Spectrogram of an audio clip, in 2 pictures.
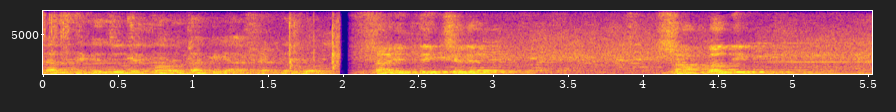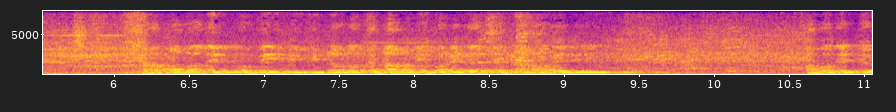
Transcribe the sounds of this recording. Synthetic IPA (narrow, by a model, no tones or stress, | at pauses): kat̪ʰeked͡ʑobekɔɾot̪akeja̰ʃakoɾlo̰ʃaɦit̪ːik̚t͡ɕʰilen | ʃaŋbad̪ik | ʃaabad̪eɾbobibibʱinːoɾɔt͡ɕonaunikoɾeɡɛt͡ɕʰenamad̪eɾ | amad̪eɾd͡ʑo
